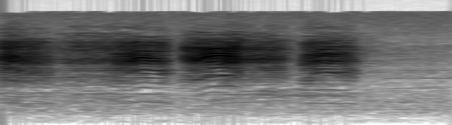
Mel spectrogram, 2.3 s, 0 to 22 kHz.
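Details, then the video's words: Eurasian jay in spruce trees, 13 September 2024; four loud, drawn-out rasping screeches in quick succession, each about half a second long. "Голоса соек"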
